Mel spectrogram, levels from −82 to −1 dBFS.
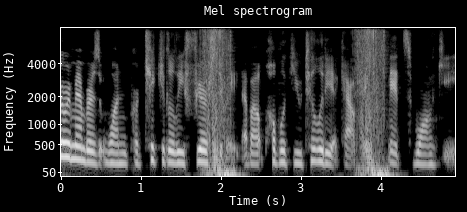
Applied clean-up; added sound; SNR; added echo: classical method Wiener filter.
